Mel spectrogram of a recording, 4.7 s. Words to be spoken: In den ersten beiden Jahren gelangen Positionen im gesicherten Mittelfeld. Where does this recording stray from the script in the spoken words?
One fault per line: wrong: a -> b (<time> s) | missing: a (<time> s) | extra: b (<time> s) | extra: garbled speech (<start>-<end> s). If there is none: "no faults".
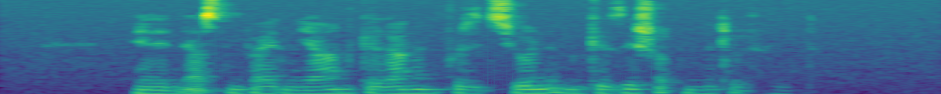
no faults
